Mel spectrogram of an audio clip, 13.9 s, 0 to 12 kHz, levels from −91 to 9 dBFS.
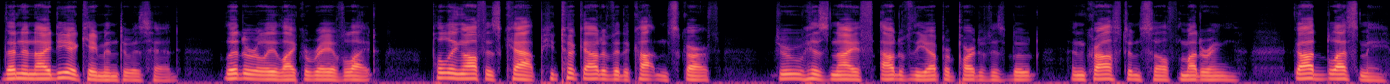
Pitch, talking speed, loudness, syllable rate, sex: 125 Hz, 185 wpm, -18 LUFS, 4.9 syllables/s, male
